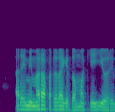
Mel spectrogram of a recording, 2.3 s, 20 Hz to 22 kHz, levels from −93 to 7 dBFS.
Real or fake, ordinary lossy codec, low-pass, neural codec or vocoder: real; none; 3.6 kHz; none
